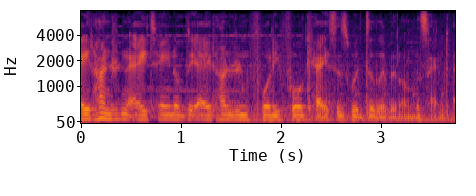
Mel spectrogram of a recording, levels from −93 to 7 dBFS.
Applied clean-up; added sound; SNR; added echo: none; none; none; none.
